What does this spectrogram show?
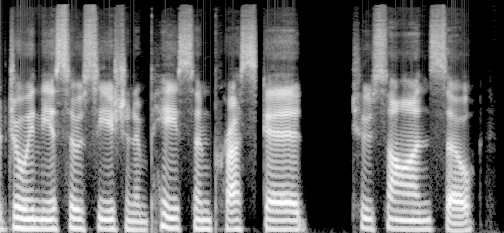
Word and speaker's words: Prescott: Shawntel was just telling me before that it's Prescott, not Prescott. So, Yeah, so there's a debate, but uh, the people from there definitely call it Prescott.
